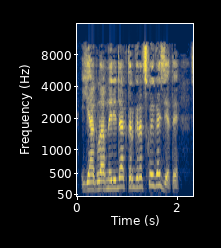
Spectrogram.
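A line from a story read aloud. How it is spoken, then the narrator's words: Angry. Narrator (Russian): сердито сказал Андрей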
